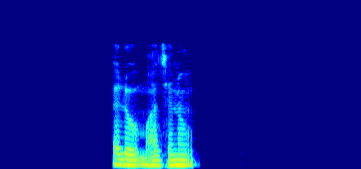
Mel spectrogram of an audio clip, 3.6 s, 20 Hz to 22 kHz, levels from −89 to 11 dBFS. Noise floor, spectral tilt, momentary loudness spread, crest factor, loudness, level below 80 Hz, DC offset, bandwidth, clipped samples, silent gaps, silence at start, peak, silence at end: under -90 dBFS; -8 dB/octave; 9 LU; 18 dB; -32 LUFS; -72 dBFS; under 0.1%; 7.8 kHz; under 0.1%; none; 1.15 s; -16 dBFS; 1.7 s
